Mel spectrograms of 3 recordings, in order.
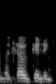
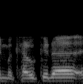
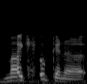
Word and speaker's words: Maquoketa: of our anchors like she couldn't say Maquoketa and instead of asking she just said it wrong seven times seven different ways and yeah it's like my coconut was one of them uh what else I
